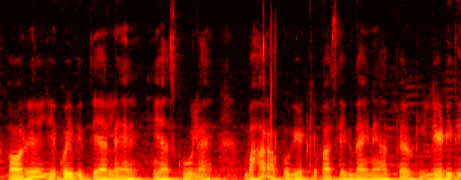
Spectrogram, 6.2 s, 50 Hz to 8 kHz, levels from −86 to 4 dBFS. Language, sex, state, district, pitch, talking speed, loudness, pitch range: Hindi, male, Uttar Pradesh, Etah, 110 Hz, 195 wpm, -28 LUFS, 110-115 Hz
